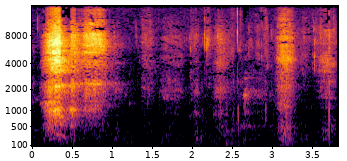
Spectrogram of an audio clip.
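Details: Man sneezing after clearing his nose with kalanchoe: a loud, hissing burst of air, then a second, shorter one about three seconds later; two sneezes.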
